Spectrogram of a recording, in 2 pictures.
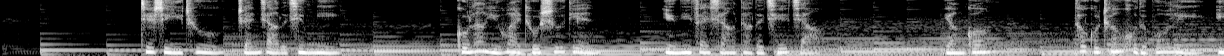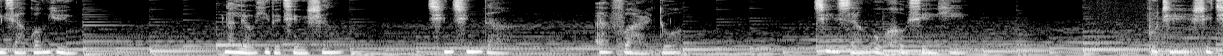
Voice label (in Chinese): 微电影旁白独白; 鼓浪屿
